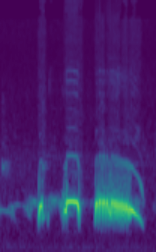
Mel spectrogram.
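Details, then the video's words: Spotted doves, male and female, cooing to stimulate captive birds kept for coo training. Two short mellow hooting notes are followed by a long, throbbing coo that slides downward at the end. The background is quiet. "Tiếng chim cu gáy kích bổi"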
